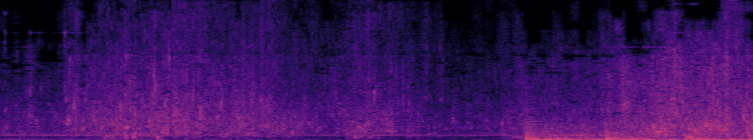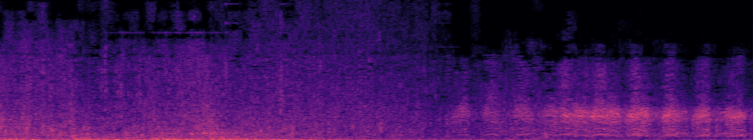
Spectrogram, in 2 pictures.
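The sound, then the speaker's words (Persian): Mallard-like ducks quacking amid a dense, noisy wash that grows louder and fuller after the first few seconds and stays steady to the end. “اردک های مرغابی شکل. اما آیا اون میتونه برای جهش به اندازه کافی نزدیک بشه؟”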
